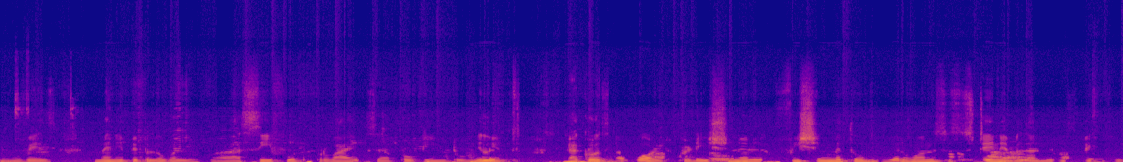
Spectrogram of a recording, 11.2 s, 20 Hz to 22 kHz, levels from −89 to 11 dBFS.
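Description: Echo leak from 0.13 to 9.79 s: a faint copy of the speech trails 438 ms behind, around 30 dB down. The likely cause is an echo canceller at the loudspeaker end letting its microphone pickup return.

Speech suppressed in double talk at 3.56 to 3.71 s, dipping about 15 dB. From 4.76 to 11.2 s it recurs in pieces totalling roughly a second and a half, up to about 20 dB deep. The likely cause is the canceller turning down this talker along with the echo while both sides spoke.

The echo leak returns from 10.73 to 11.13 s, weaker at around 40 dB down, again 438 ms late.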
